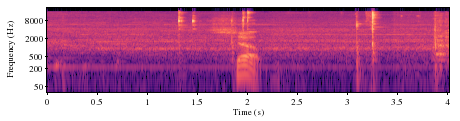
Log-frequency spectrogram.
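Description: Light metallic clicks and clinks from an aluminium small-engine cylinder head, spark plug fitted, being handled and turned on a workbench: two quick pairs of clicks, about a second in and again about three seconds in, over a steady low hum.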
